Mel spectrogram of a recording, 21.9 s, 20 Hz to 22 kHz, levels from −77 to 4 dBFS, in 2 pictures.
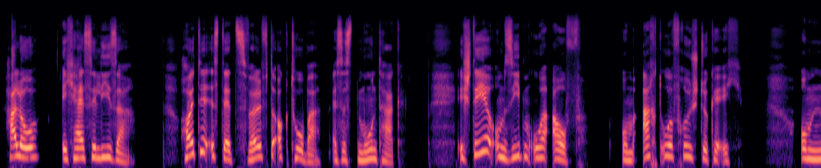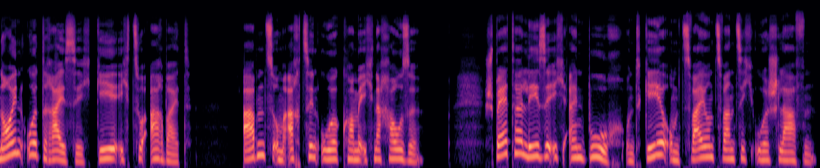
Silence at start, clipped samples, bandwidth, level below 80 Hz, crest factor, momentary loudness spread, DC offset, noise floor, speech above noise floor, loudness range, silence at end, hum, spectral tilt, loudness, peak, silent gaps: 0.1 s; under 0.1%; 17 kHz; -60 dBFS; 18 dB; 9 LU; under 0.1%; -68 dBFS; 49 dB; 2 LU; 0.1 s; none; -4 dB/octave; -19 LUFS; 0 dBFS; none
